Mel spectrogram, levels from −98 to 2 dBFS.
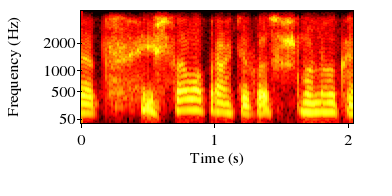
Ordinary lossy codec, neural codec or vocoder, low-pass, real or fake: Opus, 32 kbps; codec, 24 kHz, 6 kbps, HILCodec; 3.6 kHz; fake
